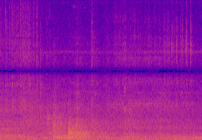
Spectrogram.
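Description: A steady low rumble and hiss of background noise, with a louder patch of hiss from about a second in to about two seconds in.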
